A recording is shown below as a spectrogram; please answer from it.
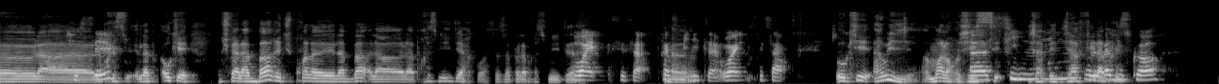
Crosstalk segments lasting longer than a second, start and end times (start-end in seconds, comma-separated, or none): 9.7-11.3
